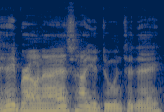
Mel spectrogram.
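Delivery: put-on sweet Southern accent. Retelling how a nurse from Tennessee always greeted the speaker, in a sweet Southern accent. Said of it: "in her sweet southern accent".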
